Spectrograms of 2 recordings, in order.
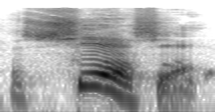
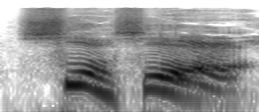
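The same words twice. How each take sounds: First: The second syllable is weak and short. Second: Both syllables get a full falling tone. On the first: It is an everyday casual thanks. "in daily life, the second could be weaker" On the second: It is a formal thanks. "very formal situation ... All both go fourth tone"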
